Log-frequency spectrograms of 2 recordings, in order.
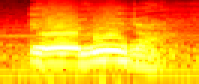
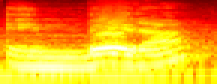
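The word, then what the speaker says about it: Emberá: Evera. También conocido como Embera, por una cuestión de comodidad de poner la M delante de la B para pronunciar en tiempos posteriores. Pero los propios aborígenes dicen Evera.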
